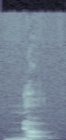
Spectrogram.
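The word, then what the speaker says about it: Noh: The first form of Japanese theater we're going to discuss is called No. No, not no, no, like with an H at the end, no.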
